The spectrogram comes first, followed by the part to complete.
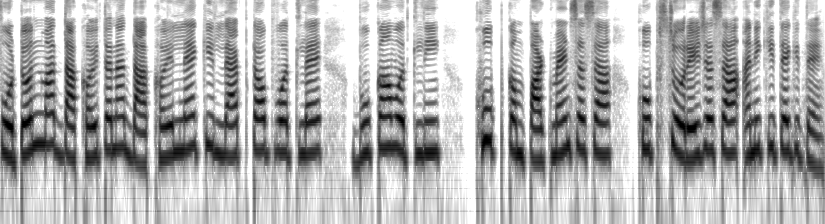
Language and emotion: Goan Konkani, neutral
